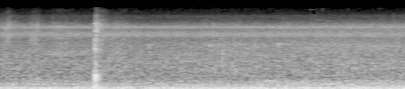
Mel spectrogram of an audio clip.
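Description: Steady low outdoor rumble, with one sharp click about a second in.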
